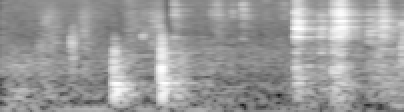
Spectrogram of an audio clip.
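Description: Plates clink as they are set on a wooden table.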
